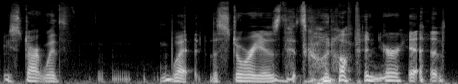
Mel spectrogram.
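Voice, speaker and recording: A woman's voice: sits low, measured pace, breathy edge, no room sound. A woman co-hosting a podcast who coaches clients, chatting casually, rambling and correcting herself with frequent laughs. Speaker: podcast co-host. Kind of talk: casual chat.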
